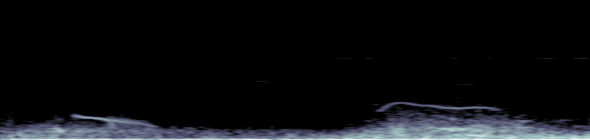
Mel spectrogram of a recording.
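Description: Harsh breath noise with high-pitched whistling tones on forced expiration, typical dry expiratory wheezes.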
